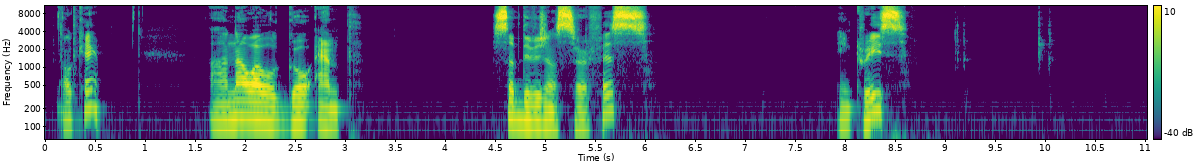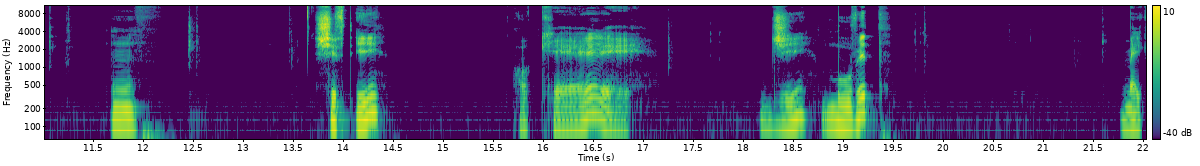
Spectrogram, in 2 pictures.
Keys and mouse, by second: 0.0 ctrl+space, 0.0-3.1 ctrl+drag, 3.1-4.9 middle drag, 4.9-9.8 alt+shift+drag, 8.9 Tab, 9.8 Tab, 10.9 shift+a, 13.6 shift+e, 15.6-22.0 alt+middle drag, 17.5 g, 19.5 g, 21.4 s.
